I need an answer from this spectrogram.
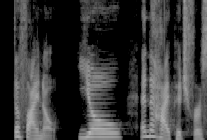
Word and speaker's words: iu: letter iu in pinging the pronunciation is yo it's a combination of the mandarin chinese e and o sounds say yo it's like the yo in the english phrase yo check this out say yo now mimic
